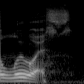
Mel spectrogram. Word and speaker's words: Lewis: it funny how Lewis emphasis on the first salable in Lewis Lewis yeah L Lou Lewis but when you're in trouble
